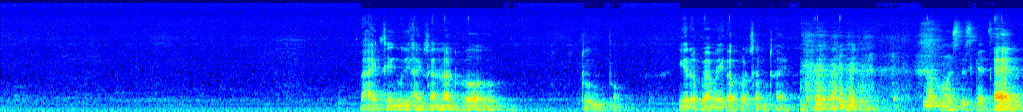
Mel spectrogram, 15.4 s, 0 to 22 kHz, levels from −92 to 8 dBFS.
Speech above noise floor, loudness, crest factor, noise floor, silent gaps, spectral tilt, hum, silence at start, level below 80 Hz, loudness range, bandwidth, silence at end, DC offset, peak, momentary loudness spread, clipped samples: 26 dB; -30 LUFS; 24 dB; -54 dBFS; none; -6.5 dB/octave; none; 0 s; -54 dBFS; 9 LU; 19.5 kHz; 0 s; under 0.1%; -8 dBFS; 18 LU; under 0.1%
